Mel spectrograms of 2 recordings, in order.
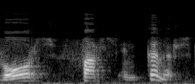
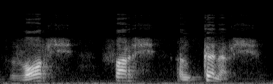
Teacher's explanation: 'n vorm van palatalisering van die slot S wanneer dit voorafgegaan word deur 'n R · Shown in: second take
